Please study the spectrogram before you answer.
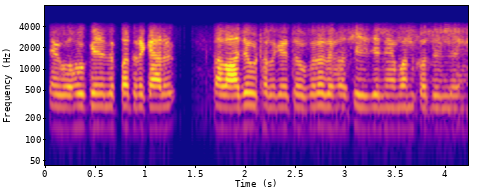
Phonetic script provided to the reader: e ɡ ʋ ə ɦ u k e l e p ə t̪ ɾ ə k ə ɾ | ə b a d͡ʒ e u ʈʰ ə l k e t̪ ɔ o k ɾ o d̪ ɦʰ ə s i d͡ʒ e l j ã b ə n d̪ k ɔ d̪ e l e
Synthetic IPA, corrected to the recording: e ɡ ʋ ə ɦ u k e l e p ə t̪ ɾ ə k a ɾ | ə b a d͡ʒ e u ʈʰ ə l k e t̪ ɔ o k ɾ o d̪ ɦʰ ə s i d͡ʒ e l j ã b ə n d̪ k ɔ d̪ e l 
